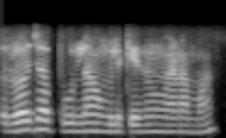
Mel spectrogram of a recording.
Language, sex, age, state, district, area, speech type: Tamil, male, 18-30, Tamil Nadu, Chennai, urban, conversation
